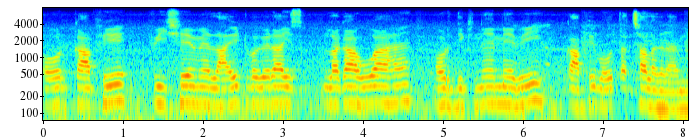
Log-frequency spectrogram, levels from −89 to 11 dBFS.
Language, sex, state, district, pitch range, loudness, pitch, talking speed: Hindi, male, Jharkhand, Deoghar, 140-150 Hz, -18 LUFS, 145 Hz, 150 wpm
